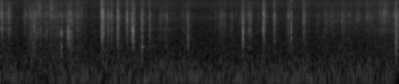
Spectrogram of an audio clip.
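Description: Fingertips press and rub white, rice-shaped plastic pearl beads through a small clear plastic bag held up in both hands. An uneven series of quiet, short, bright clicks and crinkly ticks stands out over a soft steady hiss. Each click stops almost instantly with no ring.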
